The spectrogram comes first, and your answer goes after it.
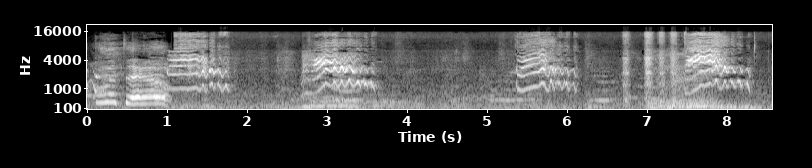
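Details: Kitten meowing in a series of high, wavering, drawn-out cries, about five separate calls with pauses between, the pitch bending up and down within each; quieter low voices and background noise between calls.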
